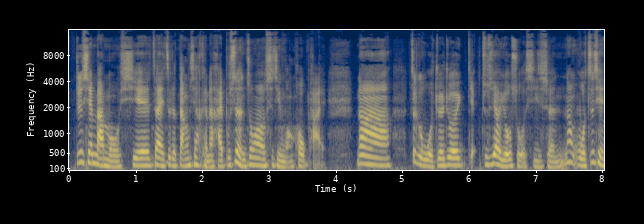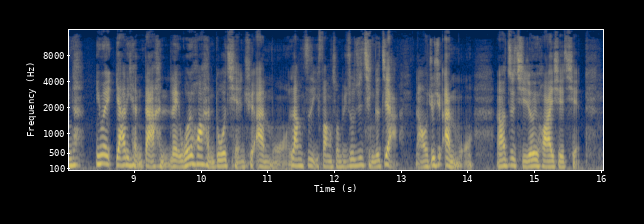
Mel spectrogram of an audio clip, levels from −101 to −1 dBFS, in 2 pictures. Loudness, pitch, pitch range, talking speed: -23 LUFS, 175 Hz, 150-190 Hz, 330 characters per minute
